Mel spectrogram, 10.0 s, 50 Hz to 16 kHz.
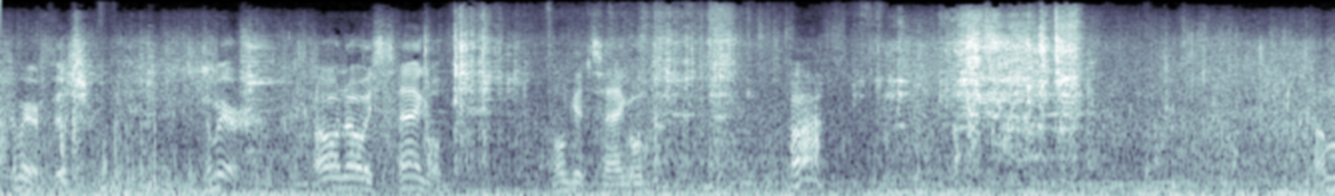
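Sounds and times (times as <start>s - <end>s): boat engine running: 0.0s - 10.0s
rush of water: 0.0s - 10.0s
water washing against hull: 0.0s - 10.0s
wind buffeting microphone: 0.0s - 10.0s.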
